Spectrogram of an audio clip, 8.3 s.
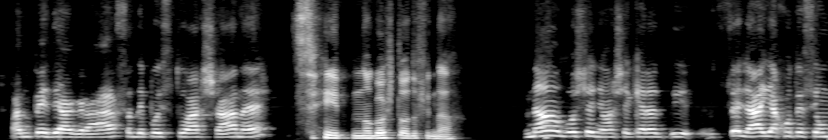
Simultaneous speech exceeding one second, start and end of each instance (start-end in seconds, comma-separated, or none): none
